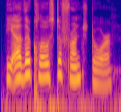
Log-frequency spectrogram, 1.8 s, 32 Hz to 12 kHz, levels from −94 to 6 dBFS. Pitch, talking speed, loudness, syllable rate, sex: 180 Hz, 195 wpm, -17 LUFS, 5.2 syllables/s, female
